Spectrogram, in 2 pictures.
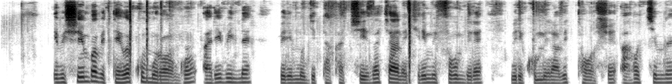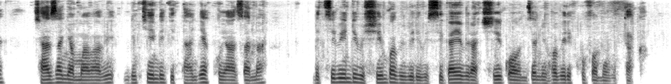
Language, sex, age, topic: Kinyarwanda, male, 25-35, agriculture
